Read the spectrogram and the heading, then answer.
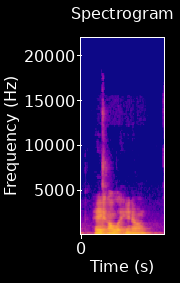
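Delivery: ordinary talk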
